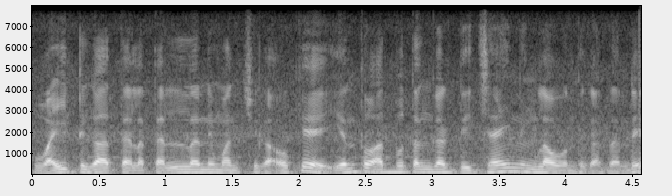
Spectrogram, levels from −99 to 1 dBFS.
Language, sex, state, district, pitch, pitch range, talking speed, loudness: Telugu, male, Andhra Pradesh, Manyam, 125 Hz, 110-140 Hz, 145 wpm, -17 LUFS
